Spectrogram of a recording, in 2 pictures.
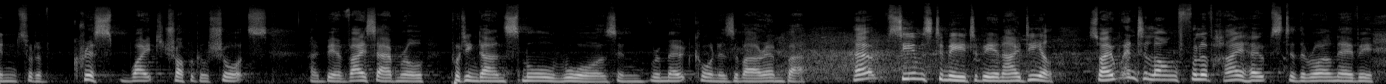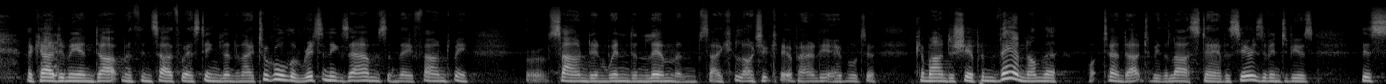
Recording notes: Writers on a New England Stage. Recorded live at The Music Hall in Portsmouth, NH. This archive program may still contain broadcast elements from the time it aired.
